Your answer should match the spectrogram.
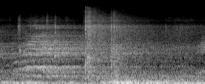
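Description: Badminton play: heavy thuds of a player's footwork and lunge on the court floor, with one sharp crack of a racket striking the shuttlecock a little under a second in.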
